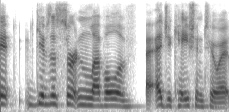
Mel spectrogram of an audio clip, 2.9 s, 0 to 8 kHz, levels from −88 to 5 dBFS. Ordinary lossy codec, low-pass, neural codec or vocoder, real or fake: Opus, 32 kbps; 7.2 kHz; none; real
